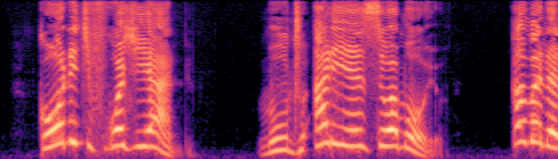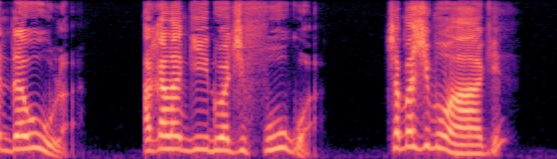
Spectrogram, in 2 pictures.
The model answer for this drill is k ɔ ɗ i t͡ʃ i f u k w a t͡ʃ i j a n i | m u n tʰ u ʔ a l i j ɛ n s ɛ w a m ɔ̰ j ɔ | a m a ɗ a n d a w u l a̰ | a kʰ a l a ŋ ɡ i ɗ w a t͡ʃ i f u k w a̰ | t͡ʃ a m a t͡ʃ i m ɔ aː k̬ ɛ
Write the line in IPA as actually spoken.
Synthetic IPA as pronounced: k ɔ ɗ i t͡ʃ i f u k w a t͡ʃ i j a n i | m u n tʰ u ʔ a l i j ɛ n s ɛ w a m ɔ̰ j ɔ | a m a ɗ a n d a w u l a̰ | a k a l a ŋ ɡ i ɗ w a t͡ʃ i f u k w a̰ | t͡ʃ a m a t͡ʃ i m ɔ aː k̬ ɛ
